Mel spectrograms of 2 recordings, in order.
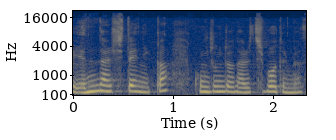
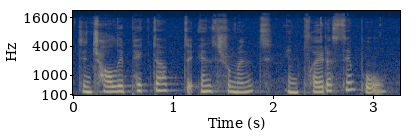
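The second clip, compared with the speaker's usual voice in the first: very slow, deliberate English read-aloud; much slower than usual. Shown as a demonstration. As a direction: read each word slowly for learners. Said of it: "reads the English text slowly".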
